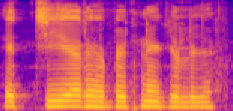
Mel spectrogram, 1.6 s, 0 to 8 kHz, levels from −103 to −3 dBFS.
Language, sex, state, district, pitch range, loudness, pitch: Hindi, male, West Bengal, Alipurduar, 135-145 Hz, -15 LUFS, 140 Hz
